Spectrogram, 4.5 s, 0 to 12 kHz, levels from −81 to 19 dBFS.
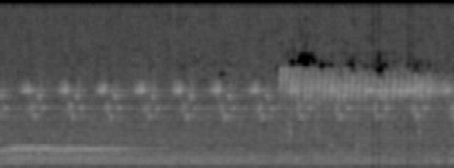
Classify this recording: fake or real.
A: fake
